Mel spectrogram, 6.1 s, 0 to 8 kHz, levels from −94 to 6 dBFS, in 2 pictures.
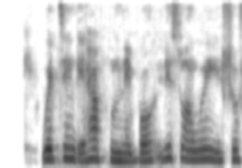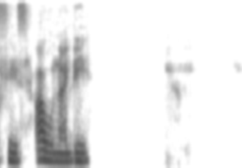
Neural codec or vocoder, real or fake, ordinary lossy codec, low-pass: codec, 16 kHz, 2 kbps, FreqCodec, larger model; fake; none; 7.2 kHz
